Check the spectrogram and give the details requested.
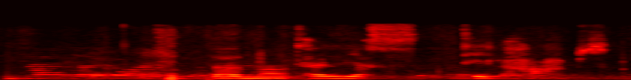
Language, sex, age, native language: Icelandic, female, 10, Icelandic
